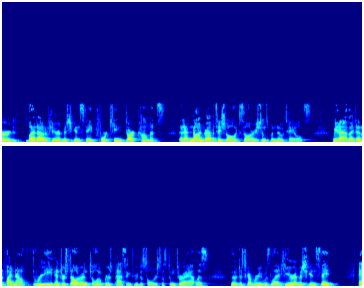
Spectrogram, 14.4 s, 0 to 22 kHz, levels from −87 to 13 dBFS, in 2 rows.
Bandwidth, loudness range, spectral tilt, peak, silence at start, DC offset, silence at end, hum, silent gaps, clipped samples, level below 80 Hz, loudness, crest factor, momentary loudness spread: 6.4 kHz; 5 LU; -6 dB/octave; -14 dBFS; 0 s; under 0.1%; 0 s; none; none; under 0.1%; -70 dBFS; -32 LUFS; 18 dB; 14 LU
